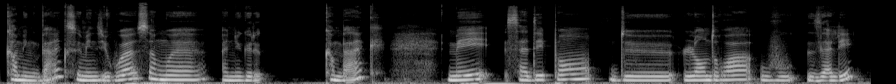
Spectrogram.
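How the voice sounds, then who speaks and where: A French woman gives a podcast language lesson in an unhurried, deliberate way, spelling out words and slipping into English to explain them. Her voice is mellow and soft-edged, sitting at an ordinary middle pitch, and she lets each phrase land slowly. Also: gravelly. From France. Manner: slow, careful explanation mixing French and English. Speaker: French teacher.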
